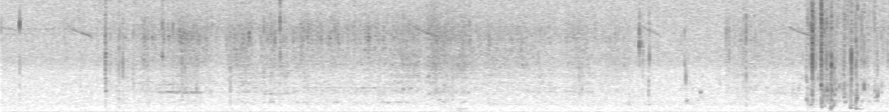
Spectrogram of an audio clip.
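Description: Faint trickling water through most of the stretch, then about eight seconds in a short burst of splashing as a hooked striped bass thrashes at the surface near the bank.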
